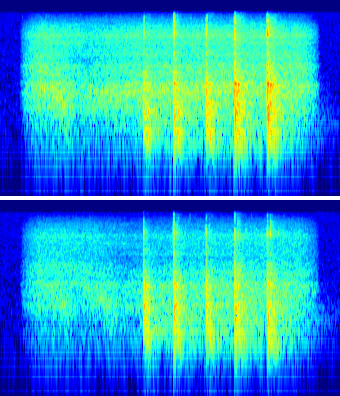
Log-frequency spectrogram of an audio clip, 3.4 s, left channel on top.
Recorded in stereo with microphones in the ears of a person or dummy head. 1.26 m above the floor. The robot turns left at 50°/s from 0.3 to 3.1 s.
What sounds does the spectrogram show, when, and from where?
1.4 s a thud: 10° right (ahead or behind), 0.7 m; by 2.9 s 35° left (ahead or behind), 0.7 m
